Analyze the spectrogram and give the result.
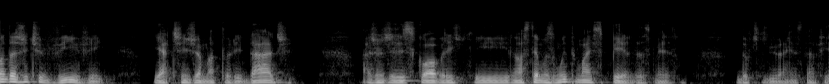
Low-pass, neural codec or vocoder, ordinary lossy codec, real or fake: none; codec, 16 kHz, 4.8 kbps, FACodec; none; fake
